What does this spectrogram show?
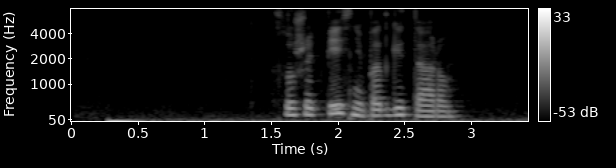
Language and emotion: Russian, neutral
